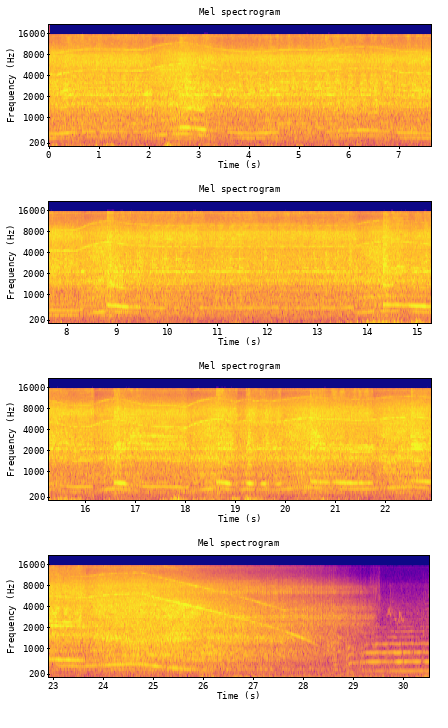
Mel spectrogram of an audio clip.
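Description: Electric angle grinder running at speed as its disc grinds a wooden knife handle, its whine sagging in pitch each time the disc bites into the wood. Near the end it is switched off and the whine falls steadily as the disc spins down.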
